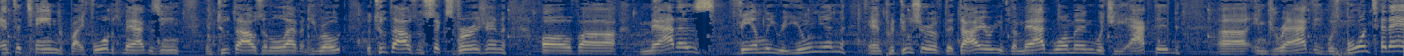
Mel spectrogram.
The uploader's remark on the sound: The Cigar Authority took the show on the road as we broadcasted live from Mickey Blake's in Southington, CT.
